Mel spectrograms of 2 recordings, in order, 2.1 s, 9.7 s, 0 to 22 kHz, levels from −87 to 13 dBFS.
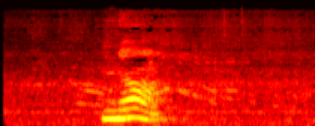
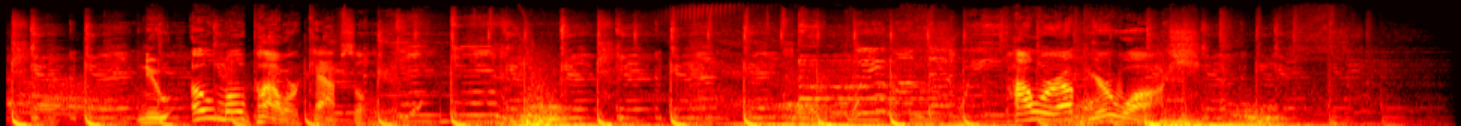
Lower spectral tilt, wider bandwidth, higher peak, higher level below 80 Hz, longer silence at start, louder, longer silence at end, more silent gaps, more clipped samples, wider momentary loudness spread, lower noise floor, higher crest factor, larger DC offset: about the same, -5 dB/octave vs -5 dB/octave; second, 15 kHz vs 18.5 kHz; first, -2 dBFS vs -6 dBFS; second, -52 dBFS vs -28 dBFS; first, 0.6 s vs 0.05 s; first, -13 LUFS vs -24 LUFS; first, 0.95 s vs 0.35 s; neither; neither; first, 25 LU vs 9 LU; second, -41 dBFS vs -45 dBFS; about the same, 16 dB vs 18 dB; neither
